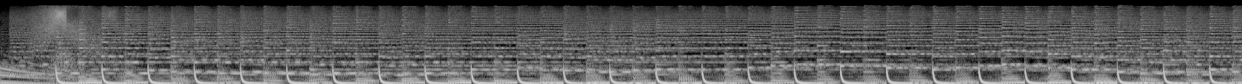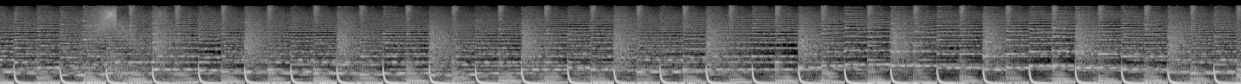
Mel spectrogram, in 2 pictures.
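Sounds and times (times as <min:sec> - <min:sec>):
techno music: 0:00.0 - 0:24.8.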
